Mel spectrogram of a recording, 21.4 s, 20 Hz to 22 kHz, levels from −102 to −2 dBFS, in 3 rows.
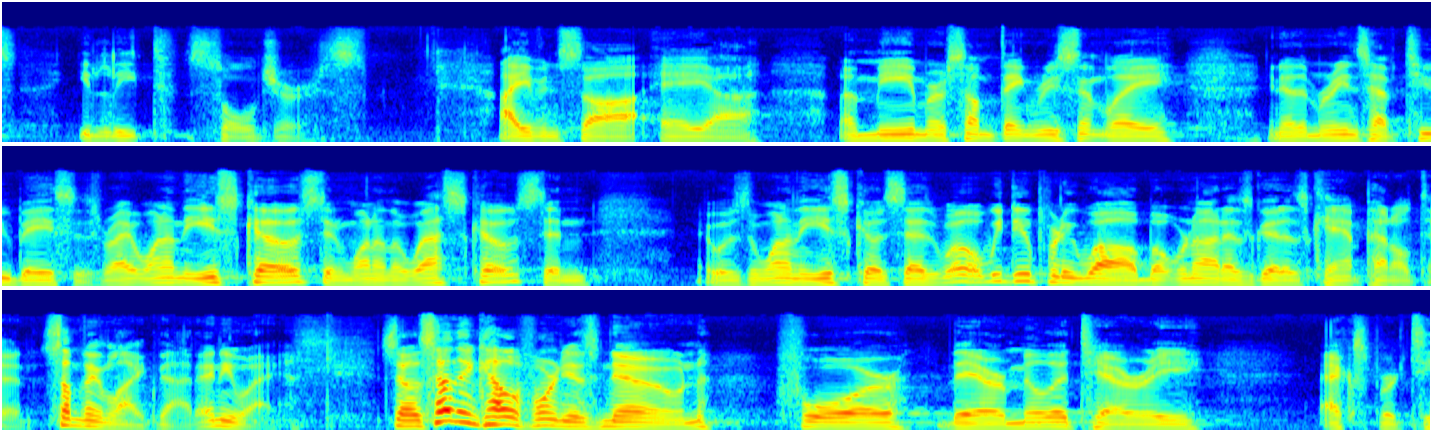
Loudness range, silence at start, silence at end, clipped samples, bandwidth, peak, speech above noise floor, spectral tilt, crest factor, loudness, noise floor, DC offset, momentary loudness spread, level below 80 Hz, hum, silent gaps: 10 LU; 0 s; 0 s; under 0.1%; 11 kHz; -6 dBFS; 34 dB; -5 dB/octave; 26 dB; -30 LUFS; -65 dBFS; under 0.1%; 18 LU; -76 dBFS; none; none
